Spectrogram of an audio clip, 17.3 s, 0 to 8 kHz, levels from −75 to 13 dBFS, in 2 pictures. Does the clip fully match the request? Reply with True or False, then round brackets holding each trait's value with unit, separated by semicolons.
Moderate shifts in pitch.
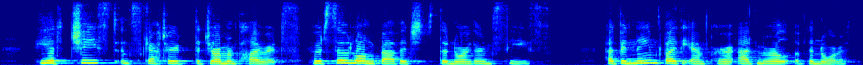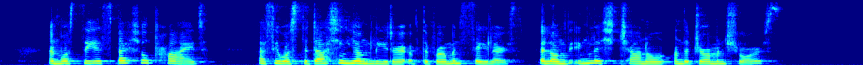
False (2.2 semitones)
